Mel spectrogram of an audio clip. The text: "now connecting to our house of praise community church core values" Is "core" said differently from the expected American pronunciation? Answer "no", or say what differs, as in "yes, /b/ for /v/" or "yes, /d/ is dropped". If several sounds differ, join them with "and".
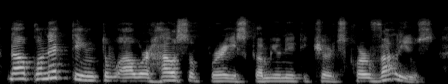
no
